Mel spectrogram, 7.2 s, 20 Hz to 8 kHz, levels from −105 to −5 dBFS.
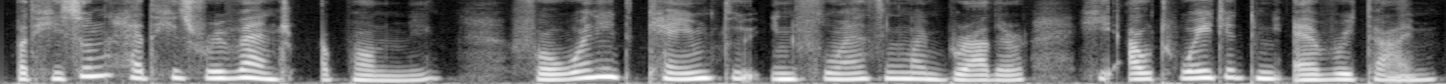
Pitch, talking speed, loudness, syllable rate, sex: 215 Hz, 175 wpm, -15 LUFS, 4.9 syllables/s, female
